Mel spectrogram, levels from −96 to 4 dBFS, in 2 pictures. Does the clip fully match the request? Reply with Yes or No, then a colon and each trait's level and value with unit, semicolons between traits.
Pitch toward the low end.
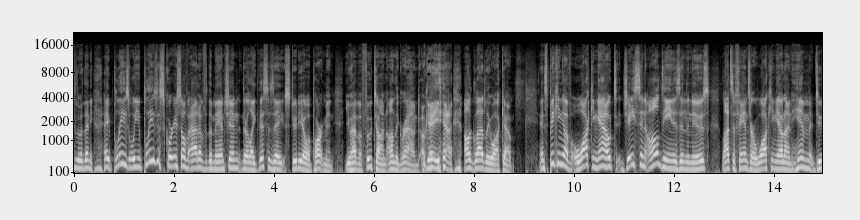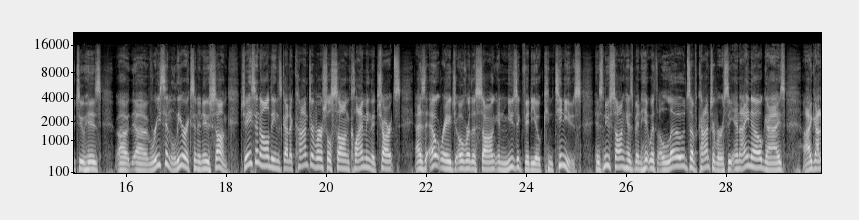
No: medium, 175 Hz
